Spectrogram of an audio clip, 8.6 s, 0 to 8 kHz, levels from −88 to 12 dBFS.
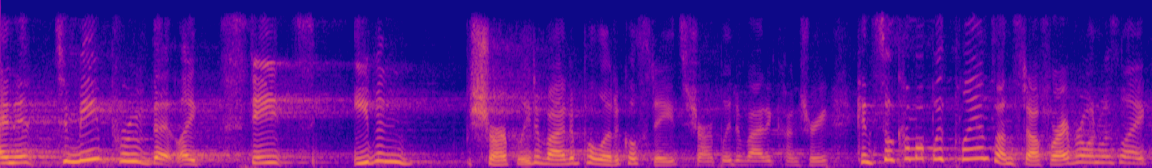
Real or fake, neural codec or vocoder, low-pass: real; none; 7.2 kHz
